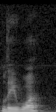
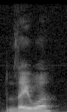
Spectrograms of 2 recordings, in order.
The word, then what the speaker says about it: Lewa: I just prefer to pronounce it Liwa.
